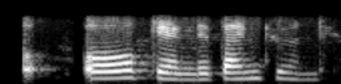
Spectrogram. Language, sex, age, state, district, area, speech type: Telugu, female, 30-45, Andhra Pradesh, N T Rama Rao, urban, conversation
